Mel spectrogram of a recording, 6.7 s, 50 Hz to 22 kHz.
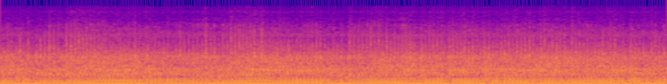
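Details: Husqvarna LTH 1438 riding mower, 13.5 engine, reported to backfire through carb and exhaust; first start before repairs, choke not closed: loud, uneven lumpy rumble with irregular pops; mower shop suspected loose cam gear, unconfirmed.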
